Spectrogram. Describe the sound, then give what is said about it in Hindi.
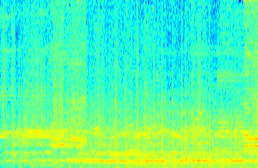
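A dense crowd roars and chatters continuously at a by-election campaign rally in western Uttar Pradesh, India, for the Muzaffarnagar city and Deoband seats, with overlapping shouts and voices forming a steady loud din that swells slightly partway through. “ये भीड़ का उन्माद नहीं है बल्कि पश्चिमी उत्तर प्रदेश की दो सीटों पर हो रहे उपचुनाव के प्रचार का मूड है, जो किसी उन्माद से कम भी नहीं है।”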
